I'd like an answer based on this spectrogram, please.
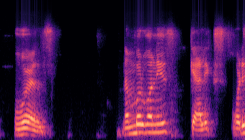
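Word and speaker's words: whorls: worlds w-h-o-r-l-s where else you will pronounce it as wells like you speak world but but here you need to say wells a flower has four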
